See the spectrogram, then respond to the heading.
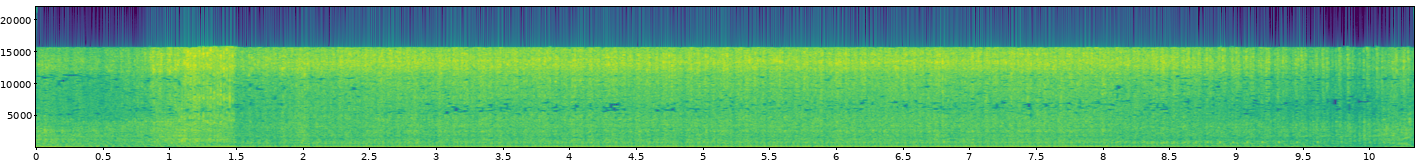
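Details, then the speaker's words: Galion 503 diesel, warmed up about half an hour, revved up with Sea Foam added: deep drone at raised revs with a slightly uneven stumbling beat and puffs of smoke. Intermittent high-speed injector miss, injector not yet identified; oil pressure good. "have an intermittent cylinder and we're gonna we're gonna see certainly no harm in running the sea foam so let's see what's going to happen"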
